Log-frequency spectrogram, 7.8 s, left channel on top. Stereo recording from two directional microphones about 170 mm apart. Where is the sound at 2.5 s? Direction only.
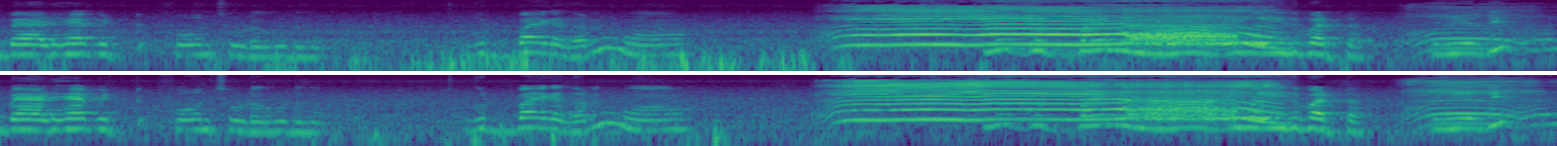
10° right (ahead or behind).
